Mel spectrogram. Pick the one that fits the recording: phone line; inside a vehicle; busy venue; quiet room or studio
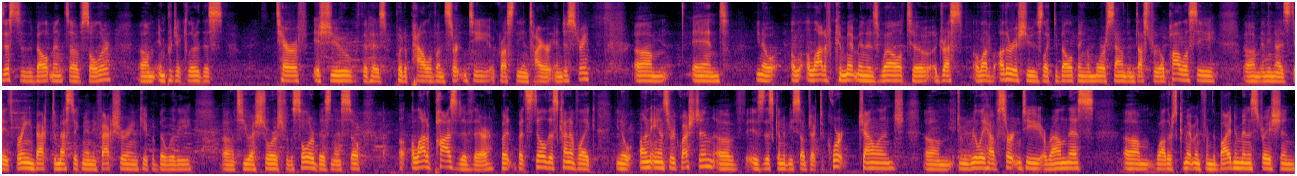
busy venue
